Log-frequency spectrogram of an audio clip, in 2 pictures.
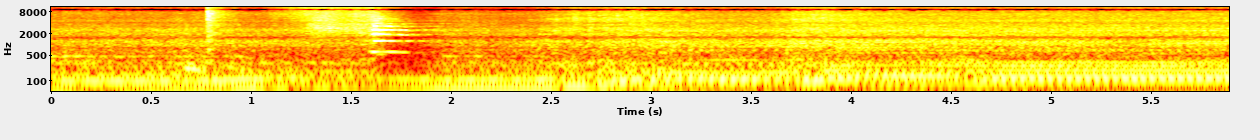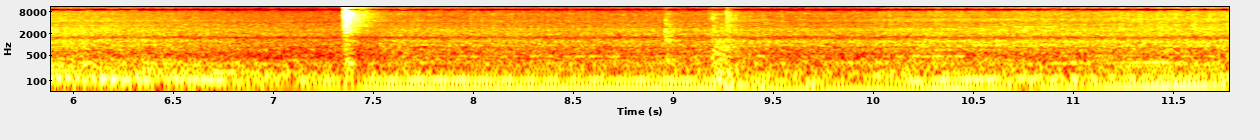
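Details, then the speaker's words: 1988 International/Thomas school bus diesel, sat in a junkyard for years, governor freed up, 120 psi air built: deep steady drone swelling with throttle and pulling evenly while spinning tires in mud, no knocks or misses; runs great. "so the good news is you know we got the governor freed up and she built air pressure she runs great fires right up"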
